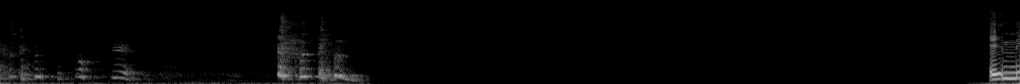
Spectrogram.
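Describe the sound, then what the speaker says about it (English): A person coughs and clears their throat in a short rough burst, then silence, with another brief vocal sound at the end. "I've got such a bad cough."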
